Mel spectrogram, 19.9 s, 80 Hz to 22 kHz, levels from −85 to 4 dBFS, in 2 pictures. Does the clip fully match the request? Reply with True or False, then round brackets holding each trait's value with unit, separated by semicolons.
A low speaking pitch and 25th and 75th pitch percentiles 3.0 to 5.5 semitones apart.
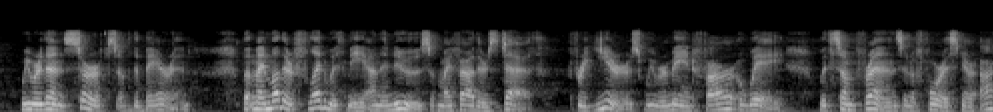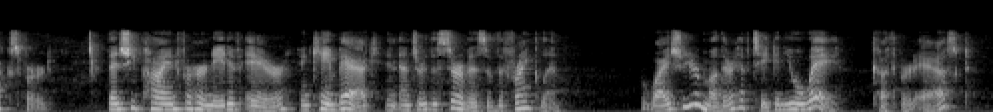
False (185 Hz; 4.1 semitones)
